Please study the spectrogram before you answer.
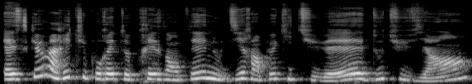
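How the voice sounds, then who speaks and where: A woman's voice: on the high side, expressive, measured pace, darkish tone. A woman hosting a podcast interview, asking questions in an encouraging, admiring way. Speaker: podcast host.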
